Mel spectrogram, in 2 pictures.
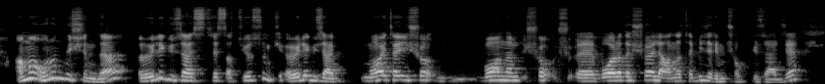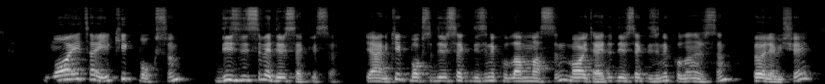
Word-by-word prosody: Ama 270 +5 +5
onun 275 +1 +3
dışında 215 - -1
öyle 180 - +2
güzel 190 -7 +2
stres 170 0 -4
atıyorsun 190 - -4
ki, 190 - -10
öyle 170 +6 +2
güzel 165 -8 +1 0.2
Muay 195 +6 +2
Thai 205 -1 +2
şo 195 -4 -3
b 150 - -14 0.4
bu 190 +3 +3
anlamda 185 -1 +1
şo 190 - -4
şu - - -12
eee, 155 0 +1
bu 175 +2 +5
arada 180 0 +5
şöyle 190 0 +1
anlatabilirim 155 -1 -3
çok 125 -3 -13
güzelce: 120 - -4 0.8
Muay 235 +6 +5
Thai, 215 -8 +2
kick 260 -2 -3
boksun 240 +1 -5 0.3
dizlisi 200 +2 +3
ve 195 -5 +4
dirseklisi. 125 -8 -1 0.3
Yani 150 -2 +2
kick 240 -2 -1
boksta 165 -1 -1
dirsek, 165 +1 0
dizini 170 +3 -3
kullanmazsın; 155 +1 0
Muay 160 -1 +5
Thai'da 150 +4 +1
dirsek, 155 0 0
dizini 140 +6 -3
kullanırsın, 145 - -4
böyle 155 -7 +5
bir - - -1
şey. 240 - -2
170 Hz, 165 wpm, -24 LUFS, 155-200 Hz, 0.8 s, Ama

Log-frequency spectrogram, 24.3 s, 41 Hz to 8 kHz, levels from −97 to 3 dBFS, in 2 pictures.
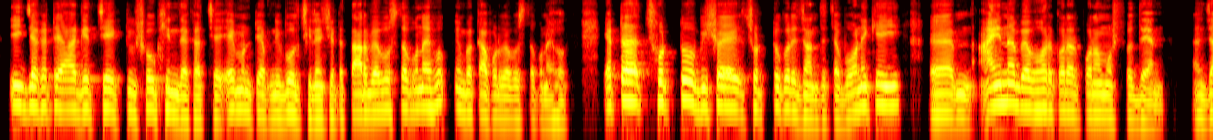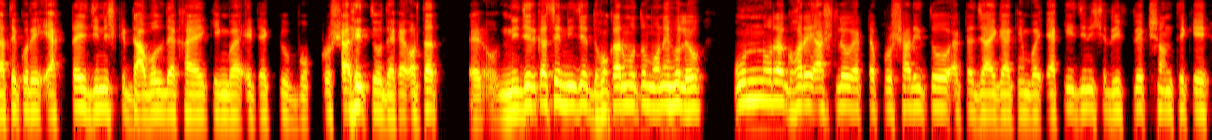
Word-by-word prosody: এই 160 - +5
জায়গাটা 145 -2 +1 0.2
আগের 135 +1 0
চেয়ে 140 -1 +2
একটু 130 - -8
শৌখিন 135 -1 -1
দেখাচ্ছে। 105 +1 -2 0.2
এমনটি 130 -3 -2
আপনি 110 +2 -3
বলছিলেন 105 -2 0
সেটা 105 - -4
তার 120 0 +6
ব্যবস্থাপনায় 135 +2 +1
হোক 180 - -2
কিংবা 125 -3 -1
কাপড় 110 -1 0
ব্যবস্থাপনায় 100 -1 -5
হোক। 90 - -8 0.4
একটা 190 - +6 0.2
ছোট্ট 185 0 0 0.2
বিষয় 140 - +3 0.2
ছোট্ট 140 -5 -5
করে 140 -3 +1
জানতে 105 -1 -1
চাবো। - - -3
অনেকেই 155 +1 +2 0.4
অ্যাম 120 -1 +2 0.3
আয়না 170 +3 +6
ব্যবহার 135 -1 +2
করার 125 -2 +1
পরামর্শ 115 -2 -1 0.2
দেন। 90 -5 -1 0.3
অ্যা 115 - -9
যাতে 120 +3 0
করে 130 -1 +1 0.2
একটাই 145 +4 0
জিনিসকে 140 0 -1
ডাবল 115 +3 +3
দেখায় 115 -1 0
কিংবা 115 0 -1
এটা 110 - -7
একটু 120 - -11
ব - - -20 0.2
প্রসারিত 135 +4 +3 0.2
দেখায়। 110 - 0
অর্থাৎ - - +2 0.3
অ্যাও 105 0 -4 0.2
নিজের 150 +4 +2
কাছে 170 +2 +3
নিজে 160 +1 +2
ধোঁকার 155 +5 +3
মত 160 - -2
মনে 155 +2 +2
হলেও 145 -3 +4 0.5
অন্যরা 190 0 +3
ঘরে 160 +1 +3
আসলেও 150 +1 -1
একটা 140 - -6
প্রসারিত 145 0 -4 0.2
একটা 130 - -7
জায়গা 120 0 0
কিংবা, 120 -1 -5 0.2
একই 140 +4 -7
জিনিসের 135 -1 -5
Riflection 140 +2 -5
থেকে 135 0 -4
130 Hz, 165 wpm, -23 LUFS, 115-145 Hz, 0.5 s, তার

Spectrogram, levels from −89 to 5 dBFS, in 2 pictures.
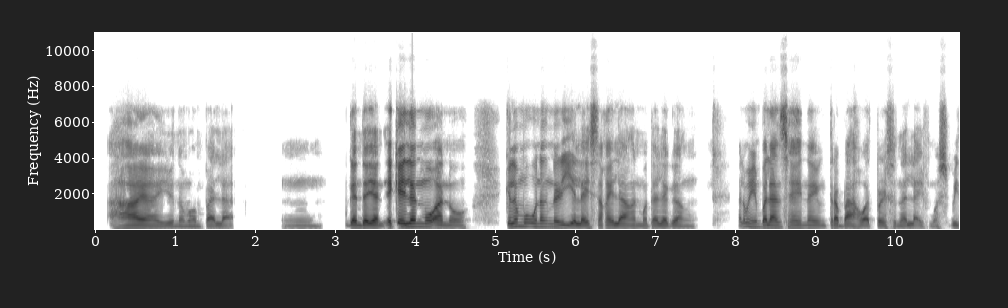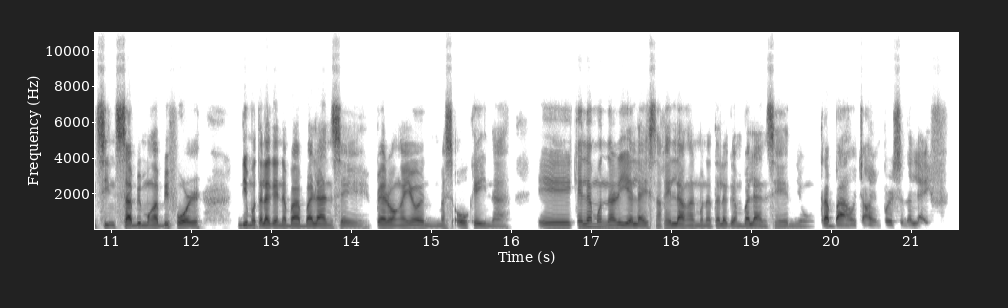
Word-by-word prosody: Ah, 115 -1 +2
yo 100 -1 -6
'yon 95 - -9
naman 95 -1 -9
pala. 90 -1 -5 0.6
Hmm, 110 -1 -17 0.3
ganda 125 0 +4
'yan. 120 -1 +6
Eh - - +8
kailan 180 +1 +9
mo 170 -4 +5
ano, 120 -2 0 0.5
kailan 180 +3 +3
mo 195 -1 -3
unang 175 -2 -2
na-realize 120 -7 +2
na - - -3
kailangan 115 -2 -1
mo 115 - -7
talagang 105 -2 -5 0.5
alam 195 - -7
mo - - 0
'yon 155 0 -4
balansehin 140 -3 +2
na 130 - -3
'yong 120 -1 -5
trabaho 95 -3 -2
at 100 - -3
personal 105 -1 -6
life 85 -1 -7
mo 95 +1 -14
since 125 +3 0
sabi 120 +1 +5
mo 125 0 -5
nga 120 - +2
before, 120 -4 -1 0.4
hindi 135 +1 +1
mo 130 - -2
talaga 120 -1 +3
nababalanse 110 -1 0
pero 115 -1 +2
ngayon 120 -2 -3
mas 110 +1 -2
okey 115 0 -4
na. 95 -3 -11 0.3
Eh 140 +1 -4
kailan 160 +1 -1
mo 155 - -4
na-realize 125 -7 -1
na - - -10
kailangan 115 -1 -1
mo 110 - -10
na 110 - -7
talagang 105 -1 -6
balansehin 95 -2 -4
'yong 90 +1 -18
trabaho - - 0
'tsaka - - -7
'yong 90 - -31
personal 95 - -7
life? - - -11
115 Hz, 170 wpm, -23 LUFS, 105-130 Hz, 0.6 s, kailan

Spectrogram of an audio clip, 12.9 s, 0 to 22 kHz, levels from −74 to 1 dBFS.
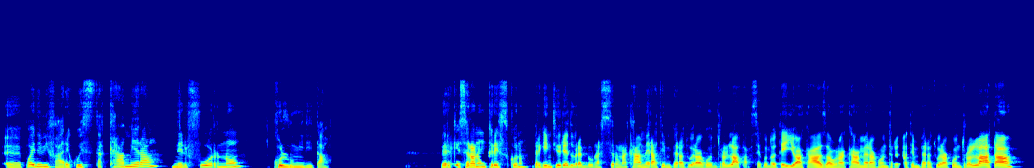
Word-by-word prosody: Ehm, 180 -1 -7
poi 255 +4 +1
devi 245 -2 -1
fare 175 -5 -4
questa 230 +3 -6
camera 255 +3 -1 0.3
nel 190 -2 -4
forno 215 +7 -4 0.2
con 205 -2 +4
l'umidità 185 -7 -5 1.4
perché 195 +2 0
se 215 - -4
no, 220 - +6
non 220 0 +1
crescono, 215 -1 -3
perché 195 -1 -4
in 200 - +1
teoria 210 0 +2
dovrebbe 175 -7 -2
u 160 - -5
essere 165 +1 -6
una 180 - -4
camera 180 0 0
a - - -4
temperatura 155 -3 -1
controllata. 155 +1 -1
Secondo 150 -1 -6
te, 170 +3 +1
io 160 -2 +4
a 150 - +5
casa 165 0 +4
ho - - -1
una 150 -1 0
camera 155 0 +1
con 155 -1 -6
tr - - -10
a 155 - -8
temperatura 150 0 -2
controllata? 215 - +5
180 Hz, 180 wpm, -23 LUFS, 155-215 Hz, 1.4 s, no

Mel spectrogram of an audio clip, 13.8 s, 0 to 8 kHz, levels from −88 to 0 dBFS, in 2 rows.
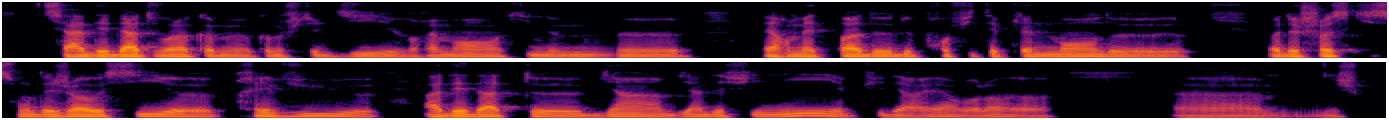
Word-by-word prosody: ça 90 - 0
a - - +6
des 90 - +5
dates, 100 0 +6
voilà, 95 0 +4
comme 85 -2 -2
comme 85 +1 -4
je 85 - -16
te - - -6
le 85 - -3
dis, 90 +1 -2
vraiment, 90 +2 -2
qui 90 - -9
ne 85 0 -1
me 90 +2 -3 0.3
permettent 95 -1 +1
pas 105 -1 +7
de 95 -2 +3
de 90 +1 +1
profiter - - -6
pleinement 100 +3 +1
de, 85 -2 -2 0.4
bah, 95 - +2
de 100 - +5
choses 110 +3 +3
qui 110 +2 -14
sont 105 -4 -3
déjà 100 +1 +4
aussi, 110 +3 +2
heu, 95 +2 0
prévues, 110 +1 0
heu, 90 - -8 0.2
à 100 - +3
des 95 0 +5
dates, 100 0 +2
heu, 90 -2 +2
bien 95 +1 -2
bien 95 +1 -3
définies. 100 +7 -1
Et 95 - -4
puis 85 - -12
derrière, 90 +4 -3
voilà, 85 +1 -4 0.9
heu, - - -13
hem, 80 -2 -8 0.3
je 85 - -13
95 Hz, 200 wpm, -27 LUFS, 85-100 Hz, 0.9 s, pas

